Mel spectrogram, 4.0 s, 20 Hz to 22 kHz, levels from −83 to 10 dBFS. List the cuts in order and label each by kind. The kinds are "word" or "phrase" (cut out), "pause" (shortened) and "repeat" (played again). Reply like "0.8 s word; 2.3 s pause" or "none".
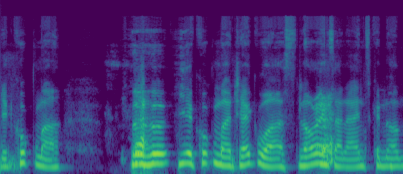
3.0 s word

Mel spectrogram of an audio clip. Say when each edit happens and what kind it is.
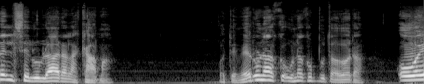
none

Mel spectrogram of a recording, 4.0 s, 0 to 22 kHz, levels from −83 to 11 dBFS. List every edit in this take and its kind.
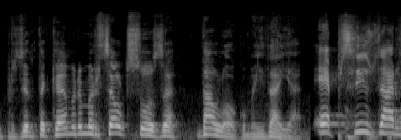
1.2 s word

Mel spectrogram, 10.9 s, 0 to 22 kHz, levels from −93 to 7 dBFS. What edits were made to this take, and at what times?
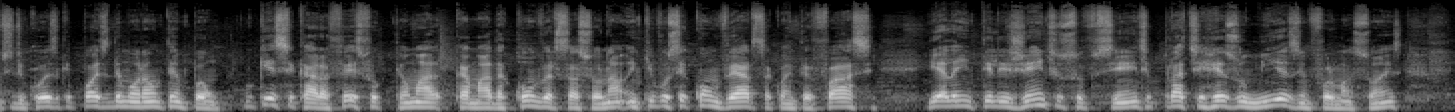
1.7 s pause; 2.8 s phrase

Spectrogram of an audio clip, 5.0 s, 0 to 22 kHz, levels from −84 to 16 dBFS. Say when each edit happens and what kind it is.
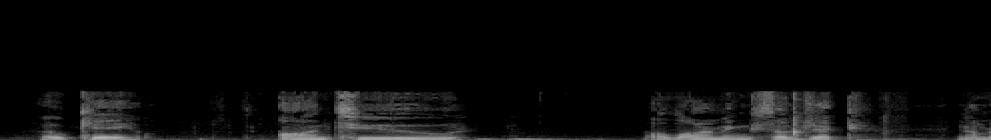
3.0 s pause

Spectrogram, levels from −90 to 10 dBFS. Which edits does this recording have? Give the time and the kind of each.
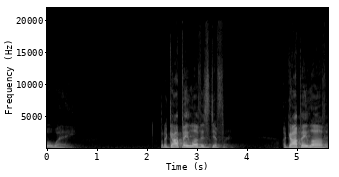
none

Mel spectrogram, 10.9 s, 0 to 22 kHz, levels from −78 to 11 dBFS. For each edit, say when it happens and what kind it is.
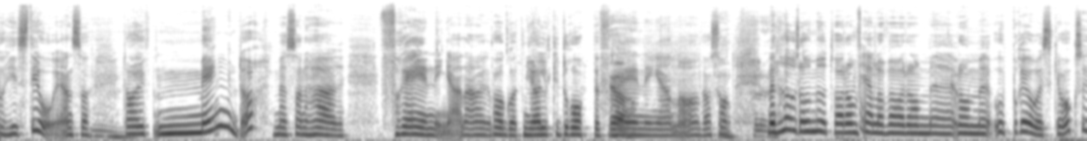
1.5 s word; 3.8 s word; 4.9 s word; 5.2 s word; 7.0 s word; 8.0 s word; 8.6 s word; 9.6 s word

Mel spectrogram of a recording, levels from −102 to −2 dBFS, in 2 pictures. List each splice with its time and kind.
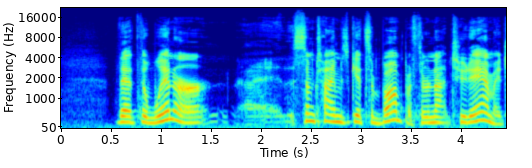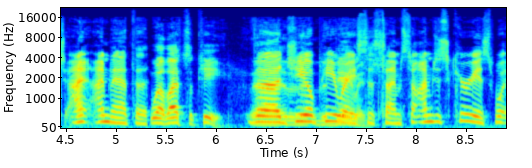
4.9 s phrase

